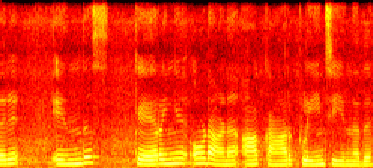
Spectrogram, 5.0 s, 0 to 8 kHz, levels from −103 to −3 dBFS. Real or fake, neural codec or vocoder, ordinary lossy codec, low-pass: real; none; none; none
